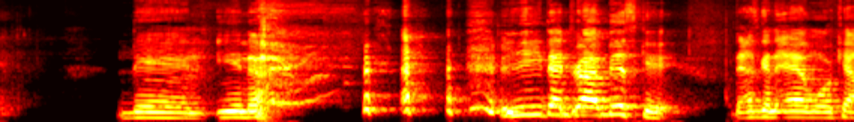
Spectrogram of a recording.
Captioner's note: laughs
